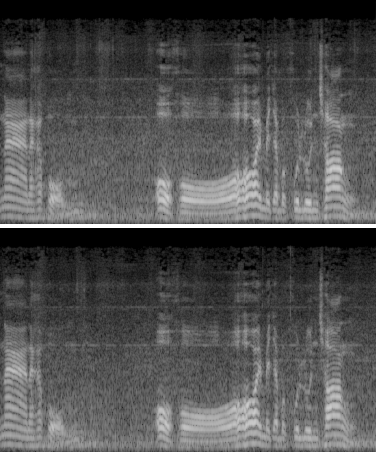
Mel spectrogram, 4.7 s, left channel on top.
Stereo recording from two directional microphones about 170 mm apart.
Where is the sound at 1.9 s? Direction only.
Centre (ahead or behind).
